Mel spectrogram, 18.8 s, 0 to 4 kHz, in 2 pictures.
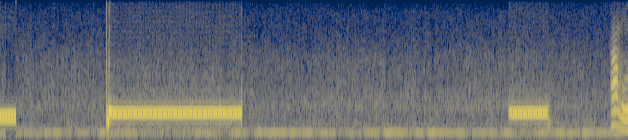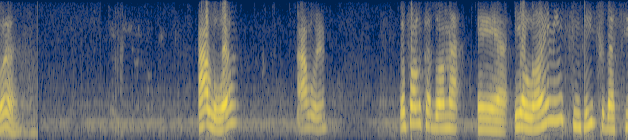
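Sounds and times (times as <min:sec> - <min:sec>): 
low constant hum: 0:00.0 - 0:18.8
telephone tones during a call transfer: 0:01.6 - 0:03.6, 0:07.6 - 0:08.3
speech: 0:09.2 - 0:09.8, 0:12.4 - 0:13.0, 0:13.9 - 0:14.4, 0:15.4 - 0:18.8.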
